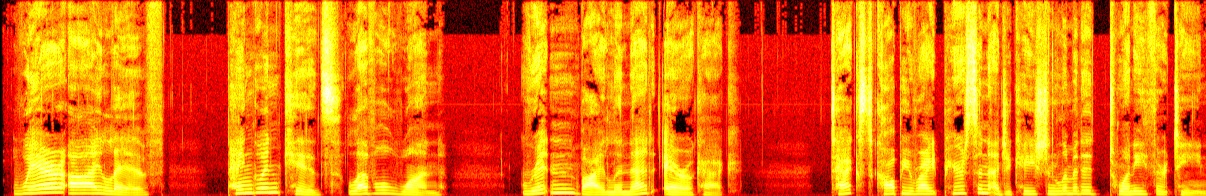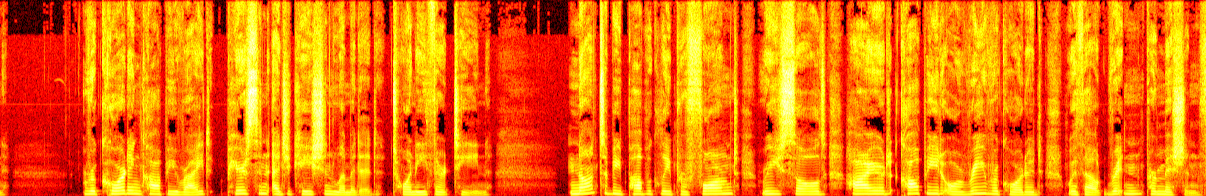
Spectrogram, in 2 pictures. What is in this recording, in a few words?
Audio American English Intro Titles; Where I Live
